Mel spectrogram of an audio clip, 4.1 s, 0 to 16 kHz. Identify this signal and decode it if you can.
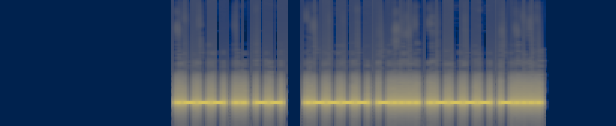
Morse code, heard as a keyed tone, about 48 wpm, 700 Hz. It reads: JIM 1616
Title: CWT Exchange 50wpm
